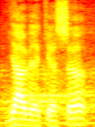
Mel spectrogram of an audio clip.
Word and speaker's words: 야훼: 왜냐하면 원래 일을 행하시는 여호와, 그 일을 지어 성취하는 야훼 하나님이신데, 야훼라 해도 좋고 여호와라 해도 좋습니다. 그러나 야훼란 말이 더 정확한 발음입니다.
